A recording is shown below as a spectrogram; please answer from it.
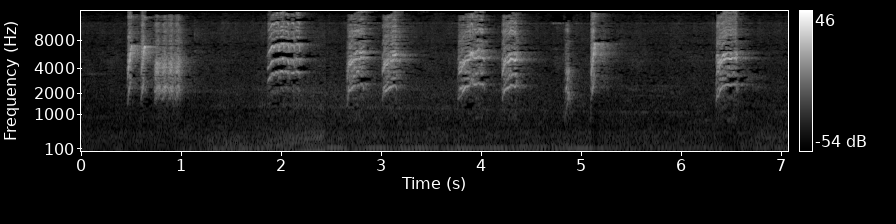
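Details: A sooty-headed bulbul (Pycnonotus aurigaster) sings in loud, harsh, chattering bursts with short gaps between them, about one every second, over a low background hum.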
